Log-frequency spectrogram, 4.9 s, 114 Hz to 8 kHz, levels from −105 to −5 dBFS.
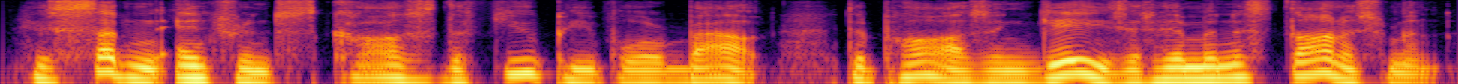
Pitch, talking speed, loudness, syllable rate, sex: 135 Hz, 195 wpm, -18 LUFS, 5.8 syllables/s, male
